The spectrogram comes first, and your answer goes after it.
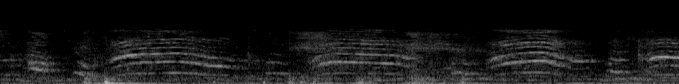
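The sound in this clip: A hungry young girl cries in a few drawn-out, arching wails, fairly faint, with a person talking at the same time.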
